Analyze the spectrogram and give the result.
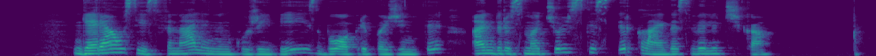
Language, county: Lithuanian, Tauragė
